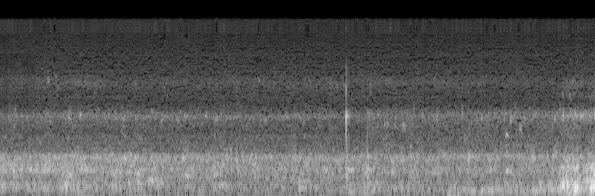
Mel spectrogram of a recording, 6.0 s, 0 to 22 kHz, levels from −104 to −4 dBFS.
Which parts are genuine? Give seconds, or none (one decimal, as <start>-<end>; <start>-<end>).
0.9-1.5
